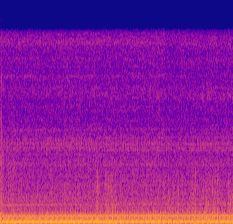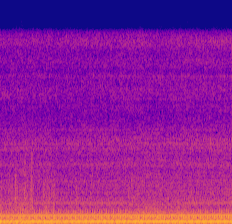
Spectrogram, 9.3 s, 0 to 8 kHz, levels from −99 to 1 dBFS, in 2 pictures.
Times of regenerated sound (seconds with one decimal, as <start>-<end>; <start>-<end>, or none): 7.2-8.4

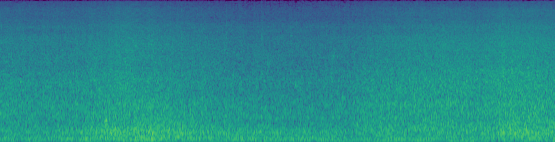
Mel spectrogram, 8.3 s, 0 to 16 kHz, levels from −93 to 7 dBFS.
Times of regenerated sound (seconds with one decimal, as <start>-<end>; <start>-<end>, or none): 1.5-2.3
